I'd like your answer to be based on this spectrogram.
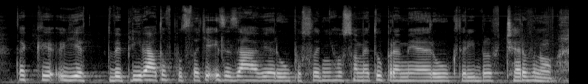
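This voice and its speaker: A woman with a medium-pitched voice speaks in a monotone, flat intonation. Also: moderate pace. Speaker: member of European Parliament. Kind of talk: televised political debate.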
